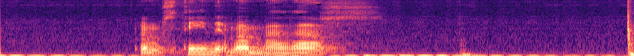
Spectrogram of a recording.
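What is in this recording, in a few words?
"stayin", slang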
